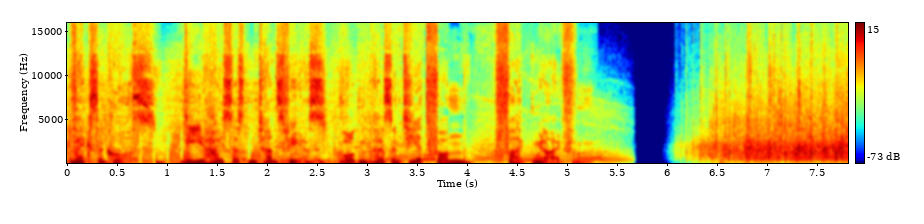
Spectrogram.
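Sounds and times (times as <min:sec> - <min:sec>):
speech: 0:00.1 - 0:05.4
applause from many hands: 0:06.0 - 0:07.7.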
